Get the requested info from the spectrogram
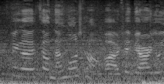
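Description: A voice over background music with a steady low bass hum.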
